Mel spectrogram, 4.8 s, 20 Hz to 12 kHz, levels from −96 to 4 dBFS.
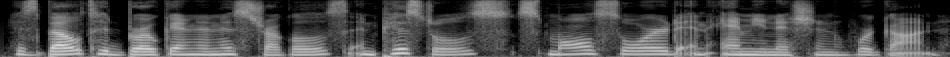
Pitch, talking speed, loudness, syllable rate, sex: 180 Hz, 190 wpm, -22 LUFS, 4.8 syllables/s, female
